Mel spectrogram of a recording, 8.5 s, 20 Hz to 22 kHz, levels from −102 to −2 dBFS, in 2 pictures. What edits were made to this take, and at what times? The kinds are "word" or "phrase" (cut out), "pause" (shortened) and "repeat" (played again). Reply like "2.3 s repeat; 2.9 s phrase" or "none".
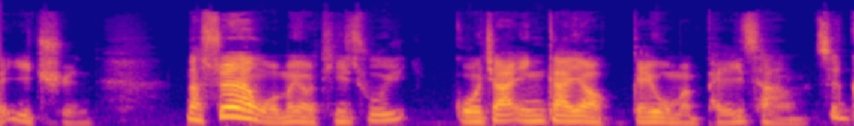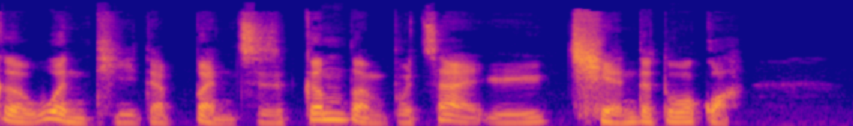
3.1 s pause; 4.1 s phrase; 7.0 s pause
